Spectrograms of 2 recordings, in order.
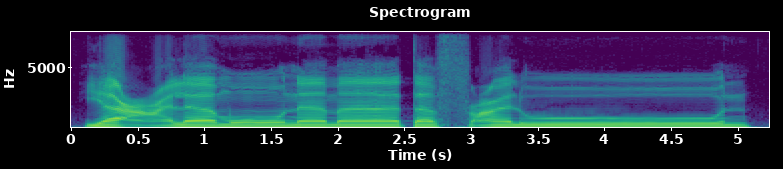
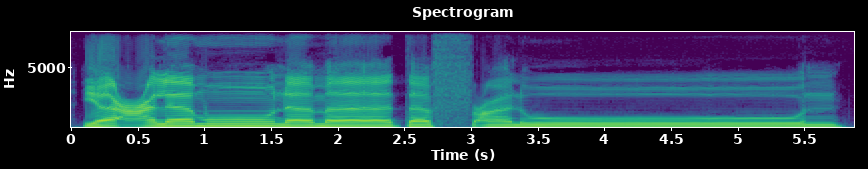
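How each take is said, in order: Both takes have the same delivery.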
